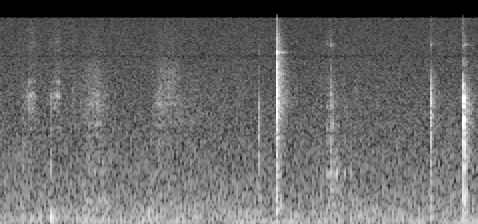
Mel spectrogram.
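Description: Fingertips hold a pink chalk stick and draw nested hearts on a flat black chalkboard, then fill in the small centre heart with scratchy strokes. Faint, soft, high scratching and brushing sounds drift through the quiet, broken by three sharp, bright clicks of chalk against the board near the end.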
